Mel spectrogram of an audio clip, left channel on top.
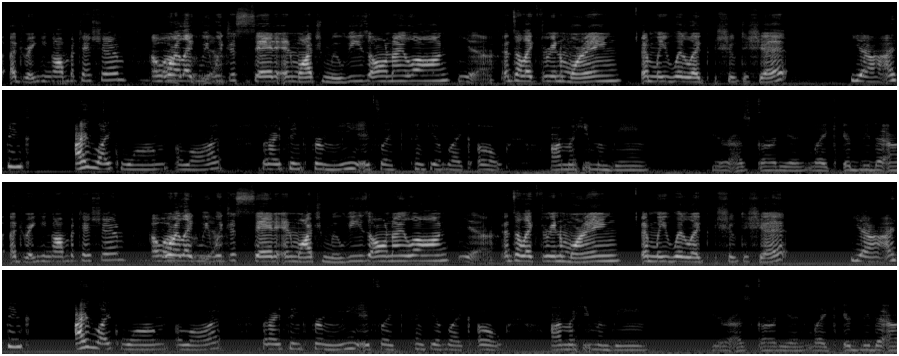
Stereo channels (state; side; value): noise; right; hum, 21 dB below the sound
